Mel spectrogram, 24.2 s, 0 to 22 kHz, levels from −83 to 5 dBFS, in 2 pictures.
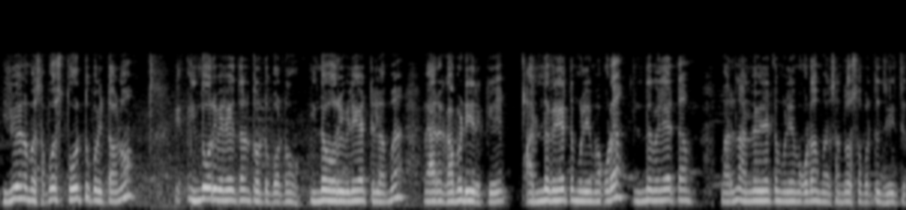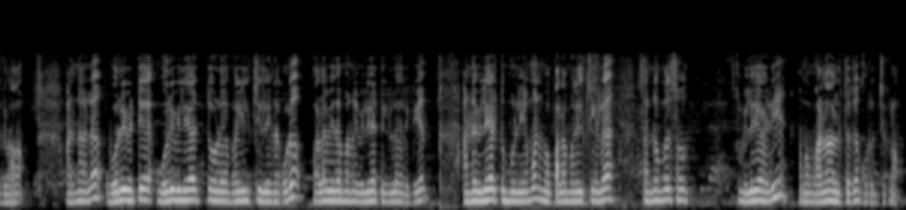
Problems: constant background noise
